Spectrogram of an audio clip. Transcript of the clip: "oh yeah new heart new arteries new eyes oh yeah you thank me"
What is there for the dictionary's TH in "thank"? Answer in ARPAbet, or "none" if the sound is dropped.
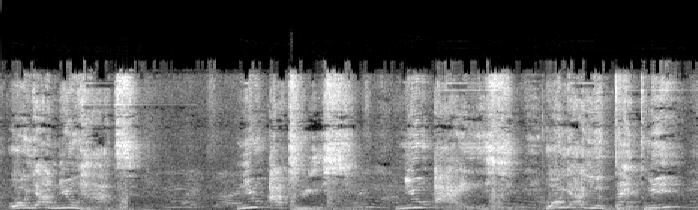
T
